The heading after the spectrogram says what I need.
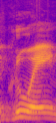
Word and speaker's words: Gruen: gruen gruen gruen gruen eu fui ler o qu gruer ainda fui vê como é que era a da pronúncia agora é o gruer né então o gruer ele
